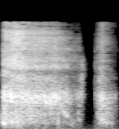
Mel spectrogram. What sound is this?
Blowing a nose
sick, blowing, cold, blow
